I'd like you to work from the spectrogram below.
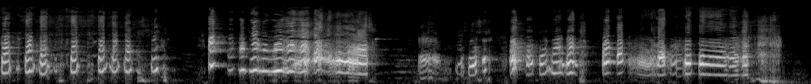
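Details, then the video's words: Staffordshire Bull Terrier expressing its wish to play: rapid, gurgling, warbling grumbles and yodel-like moans in bursts of one to two seconds, with brief pauses between them. "Un chien fait de drôles de sons"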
